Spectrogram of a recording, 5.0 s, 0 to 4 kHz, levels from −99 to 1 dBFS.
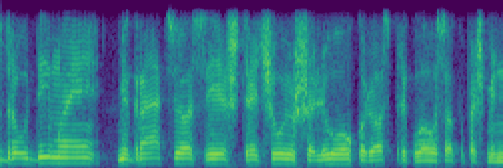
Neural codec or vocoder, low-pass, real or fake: none; 3.6 kHz; real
